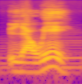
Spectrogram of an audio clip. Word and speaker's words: Yahweh: O vocábulo Yahweh pode ser dividido em 3 elementos. 1. Yah. 2. O rei e o W, ou seja, o H e o W, o rei e o Vav.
